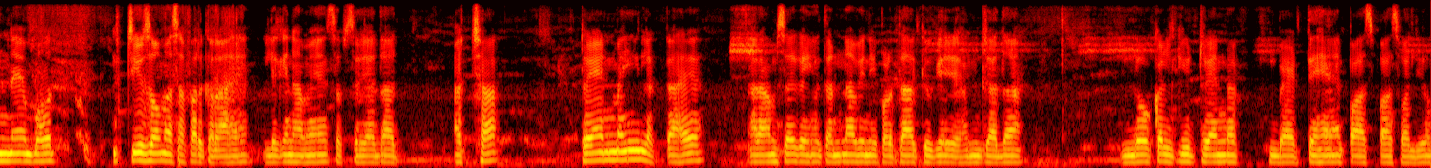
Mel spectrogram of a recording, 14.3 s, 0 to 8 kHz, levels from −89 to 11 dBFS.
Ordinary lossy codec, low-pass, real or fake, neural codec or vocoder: none; 7.2 kHz; fake; vocoder, 22.05 kHz, 80 mel bands, WaveNeXt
